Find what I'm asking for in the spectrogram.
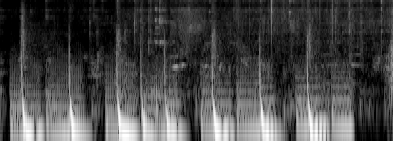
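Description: Oil sizzling in a pan with roasted onion, heard as steady frying crackle under a run of close, rhythmic knocks, likely stirring or chopping.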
